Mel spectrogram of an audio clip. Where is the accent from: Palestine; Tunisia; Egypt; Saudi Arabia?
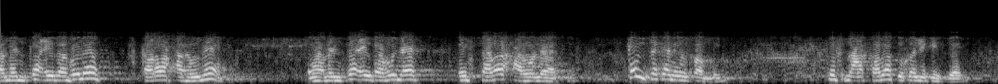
Egypt; احنا كويسين قوي كمصريين احنا كده حلو قوي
